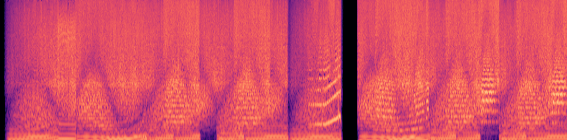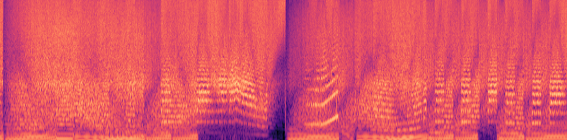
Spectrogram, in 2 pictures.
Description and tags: Bass an Synth
a bass and synth lead. made with reason samplers.
bass, fx, synth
